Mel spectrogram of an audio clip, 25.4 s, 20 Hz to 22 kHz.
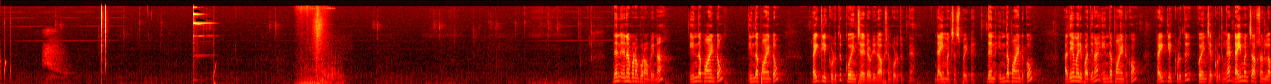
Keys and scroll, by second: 1.9 Escape, 8.8 Escape, 9.4 Escape.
